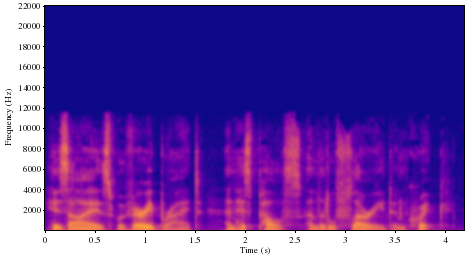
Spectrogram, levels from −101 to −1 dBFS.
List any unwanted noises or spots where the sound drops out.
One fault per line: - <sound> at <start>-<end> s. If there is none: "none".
none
